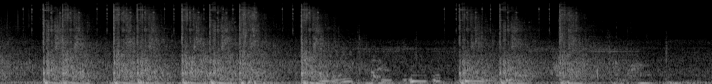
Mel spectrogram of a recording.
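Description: Gunfire from a regenerating-ammo pistol in the video game Control, a string of loud, sharp shots in irregular bursts, each crack ringing out over a busy background of game sound.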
